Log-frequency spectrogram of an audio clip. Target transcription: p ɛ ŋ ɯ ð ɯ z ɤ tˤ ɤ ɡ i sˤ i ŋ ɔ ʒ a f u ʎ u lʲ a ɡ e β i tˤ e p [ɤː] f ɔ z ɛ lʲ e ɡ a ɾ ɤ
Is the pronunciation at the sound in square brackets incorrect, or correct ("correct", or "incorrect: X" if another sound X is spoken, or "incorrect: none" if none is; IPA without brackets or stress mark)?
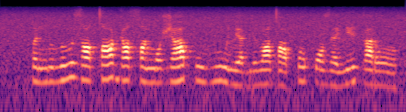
incorrect: ɤ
